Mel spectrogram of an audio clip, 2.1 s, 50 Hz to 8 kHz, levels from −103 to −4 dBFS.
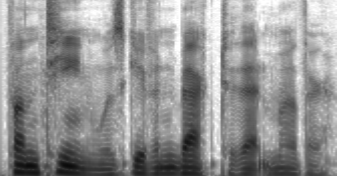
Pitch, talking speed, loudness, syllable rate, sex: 95 Hz, 200 wpm, -18 LUFS, 5.5 syllables/s, male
